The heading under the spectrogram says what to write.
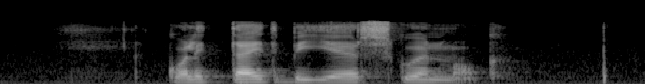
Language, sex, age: Afrikaans, male, 23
